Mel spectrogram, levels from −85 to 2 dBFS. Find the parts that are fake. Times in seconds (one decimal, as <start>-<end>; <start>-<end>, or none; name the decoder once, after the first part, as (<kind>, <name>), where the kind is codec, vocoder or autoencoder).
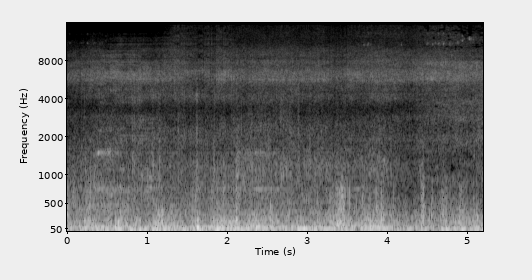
0.5-2.1 (codec, SNAC)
